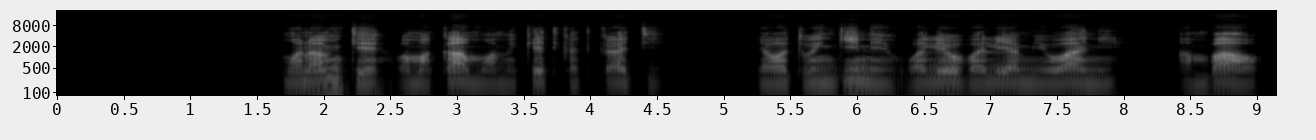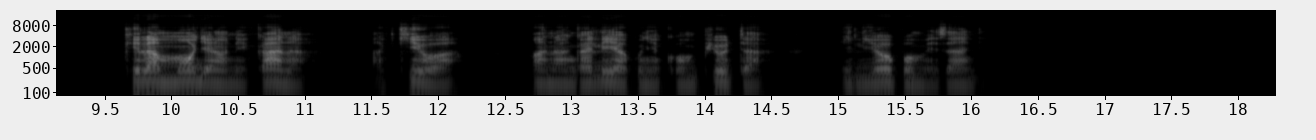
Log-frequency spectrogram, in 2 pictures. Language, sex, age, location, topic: Swahili, male, 18-24, Dar es Salaam, education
